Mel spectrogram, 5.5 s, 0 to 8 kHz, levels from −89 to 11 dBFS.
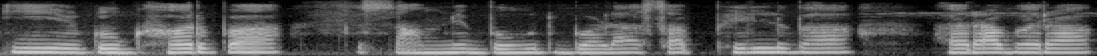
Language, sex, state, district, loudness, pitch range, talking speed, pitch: Bhojpuri, male, Jharkhand, Palamu, -17 LUFS, 205-220 Hz, 130 wpm, 210 Hz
